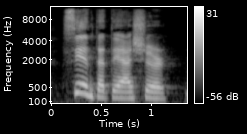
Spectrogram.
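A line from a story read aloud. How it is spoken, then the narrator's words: Shout. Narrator (Spanish): gritó Pandora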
